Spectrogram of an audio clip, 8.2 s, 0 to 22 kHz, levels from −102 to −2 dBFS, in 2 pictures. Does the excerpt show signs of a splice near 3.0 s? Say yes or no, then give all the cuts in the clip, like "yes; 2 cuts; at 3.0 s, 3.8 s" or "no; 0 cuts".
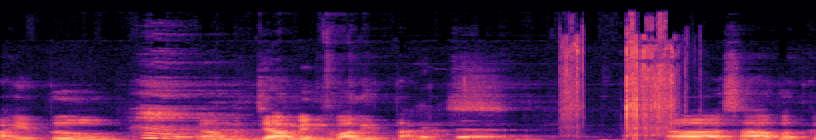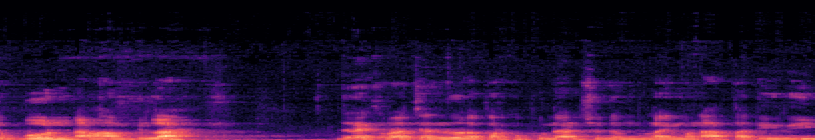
yes; 1 cut; at 3.0 s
